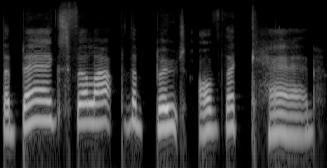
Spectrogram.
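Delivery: slow, careful read-aloud of the sentence; steady storybook reading. Shown as a demonstration. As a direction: read it out slowly for the class. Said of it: "This particular sentence says".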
